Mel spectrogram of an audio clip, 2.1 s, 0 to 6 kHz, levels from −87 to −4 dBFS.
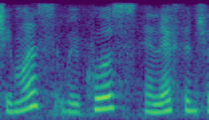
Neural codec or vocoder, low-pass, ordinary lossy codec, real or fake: codec, 44.1 kHz, 3.4 kbps, Pupu-Codec; 5.4 kHz; AAC, 32 kbps; fake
